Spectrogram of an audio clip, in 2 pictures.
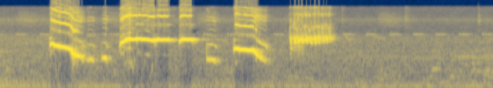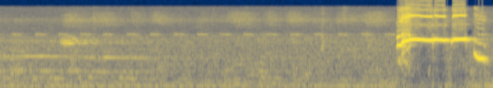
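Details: Lure song of an Orange-headed thrush, played to get other birds singing: loud, piercing whistled bursts with sweeping and sliding notes early on, a long quiet gap with faint background hum, then another shrill burst at the end.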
